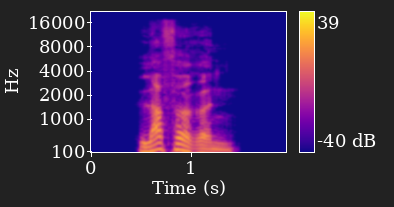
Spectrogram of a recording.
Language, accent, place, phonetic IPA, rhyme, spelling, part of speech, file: German, Germany, Berlin, [ˈlafəʁən], -afəʁən, lafferen, adjective, De-lafferen.ogg
- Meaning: inflection of laff: 1. strong genitive masculine/neuter singular comparative degree 2. weak/mixed genitive/dative all-gender singular comparative degree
